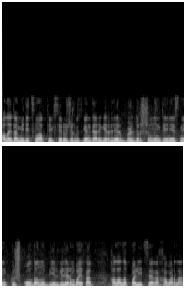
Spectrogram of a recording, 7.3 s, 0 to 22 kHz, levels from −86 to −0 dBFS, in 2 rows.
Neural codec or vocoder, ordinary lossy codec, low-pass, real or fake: none; Opus, 24 kbps; 7.2 kHz; real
